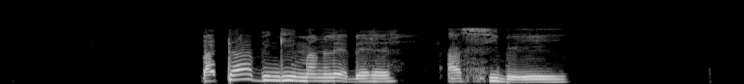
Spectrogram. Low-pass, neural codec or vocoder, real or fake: 5.4 kHz; none; real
